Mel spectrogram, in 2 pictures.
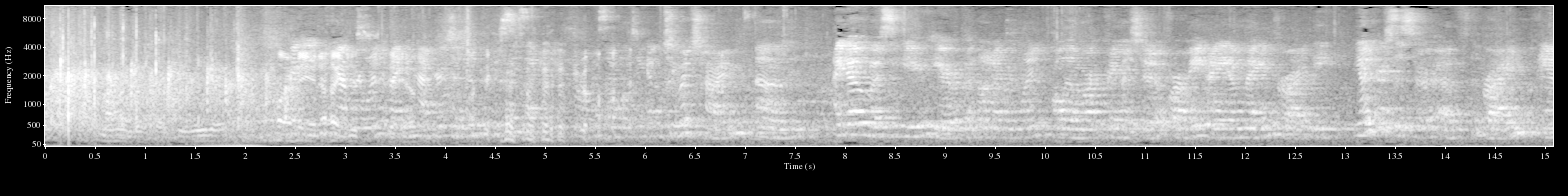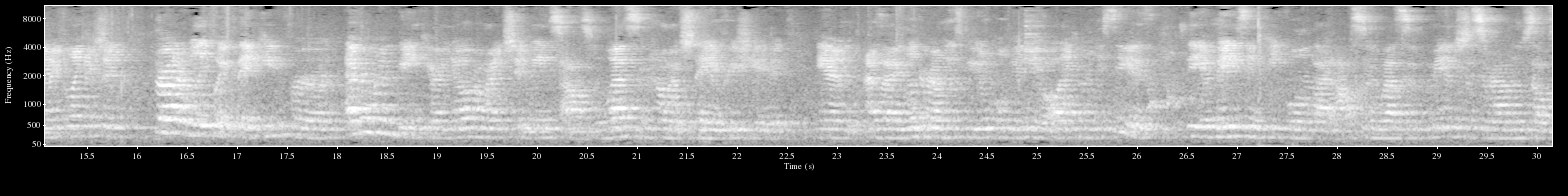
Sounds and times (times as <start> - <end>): Female speech, woman speaking: 2.4 - 30.1.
